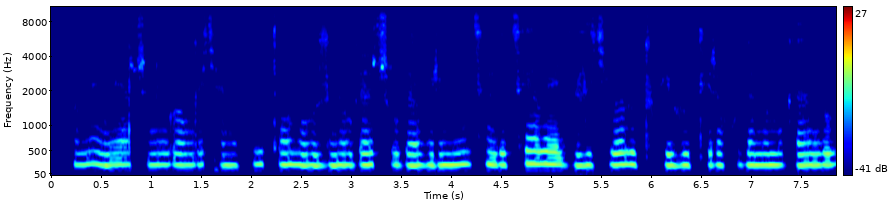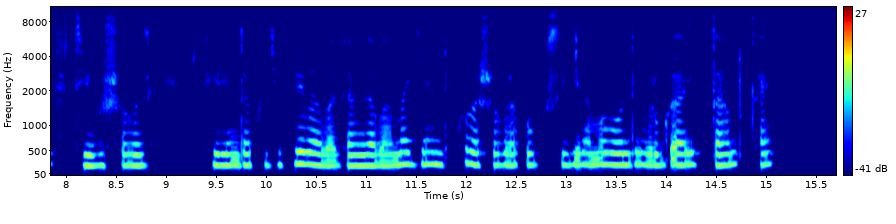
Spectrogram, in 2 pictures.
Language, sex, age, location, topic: Kinyarwanda, female, 18-24, Kigali, health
